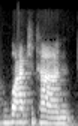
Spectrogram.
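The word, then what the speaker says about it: Ouachita: It's called Wachita. Mountains, but I call them Ouachitas because that's what the locals call it. – Oh, okay. Okay, that's cool. – Yeah, they pronounce the O.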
